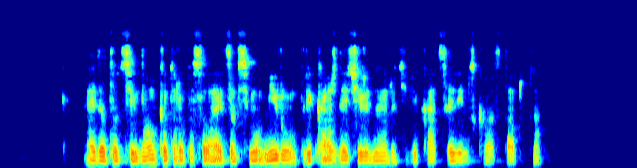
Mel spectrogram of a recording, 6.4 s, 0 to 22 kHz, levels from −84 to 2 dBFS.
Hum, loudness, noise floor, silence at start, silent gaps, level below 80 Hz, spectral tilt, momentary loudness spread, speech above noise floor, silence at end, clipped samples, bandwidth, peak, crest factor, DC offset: none; -23 LUFS; -82 dBFS; 0.85 s; none; -72 dBFS; -4 dB/octave; 10 LU; 59 dB; 0.95 s; under 0.1%; 10 kHz; -4 dBFS; 20 dB; under 0.1%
